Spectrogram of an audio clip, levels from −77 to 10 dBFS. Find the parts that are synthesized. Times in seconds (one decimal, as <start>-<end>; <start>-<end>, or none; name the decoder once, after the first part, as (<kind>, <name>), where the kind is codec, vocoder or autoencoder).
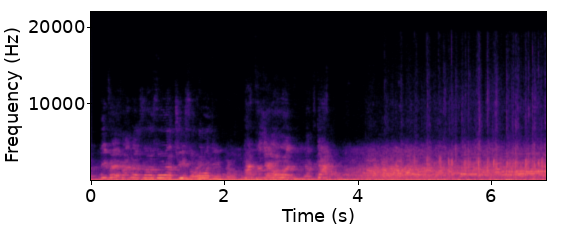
2.1-2.8 (vocoder, BigVGAN v2)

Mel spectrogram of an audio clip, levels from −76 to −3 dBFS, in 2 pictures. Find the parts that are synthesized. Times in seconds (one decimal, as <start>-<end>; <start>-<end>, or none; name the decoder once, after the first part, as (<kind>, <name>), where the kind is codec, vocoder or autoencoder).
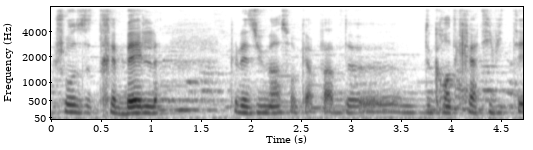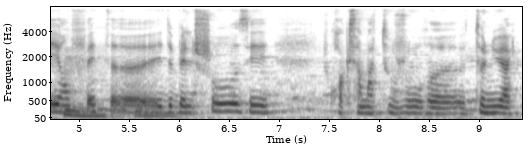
2.7-3.3 (vocoder, BigVGAN v2); 7.4-8.8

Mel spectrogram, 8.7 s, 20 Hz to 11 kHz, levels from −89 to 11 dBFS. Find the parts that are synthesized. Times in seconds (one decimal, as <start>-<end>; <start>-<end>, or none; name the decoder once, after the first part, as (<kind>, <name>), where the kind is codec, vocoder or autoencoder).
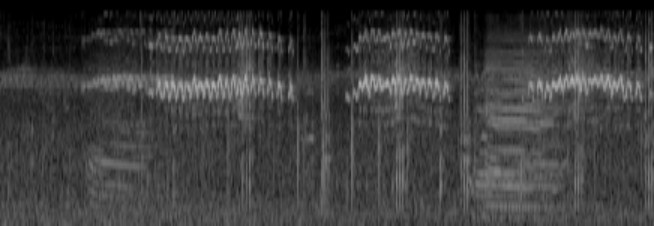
none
